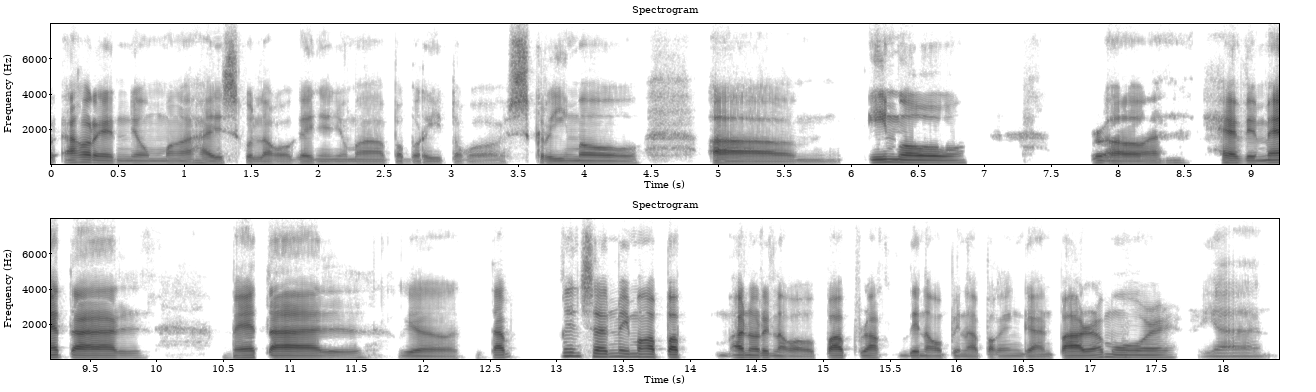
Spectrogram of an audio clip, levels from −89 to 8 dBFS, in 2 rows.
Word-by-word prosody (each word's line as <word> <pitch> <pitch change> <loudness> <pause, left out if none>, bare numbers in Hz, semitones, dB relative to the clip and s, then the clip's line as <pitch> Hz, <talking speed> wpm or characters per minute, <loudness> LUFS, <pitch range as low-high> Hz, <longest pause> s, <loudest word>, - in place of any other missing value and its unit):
ako 130 +2 +2
rin 115 -1 0
'yung 105 -1 -6
mga 105 -1 -5
high 100 -2 -3
school 100 -1 -5
ako 90 -1 -7
ganiyan 95 -1 -7
'yung 95 0 -13
mga 95 -1 -7
paborito 95 -2 -11
ko 85 - -14 0.2
Screamo, 105 -2 -3 0.6
um, 95 -3 +1 0.5
Emo, 140 -2 +4 1.3
pro, 115 -1 -2 0.3
ah, 105 - -6 0.4
Heavy 115 -1 +3
metal, 120 -3 +5 0.7
metal 115 -1 +5 0.5
'yun. 95 -3 -4 0.2
Tapos 130 0 +2 0.4
minsan 190 -4 +1
may 170 -2 0
mga 155 -2 +4
pop 145 -2 +6 0.3
ano 125 -1 +4
rin 120 -3 -2
ako 95 -2 -4
Pop 115 0 +3
Rock 110 -1 0
din 110 -1 -3
ako 105 0 -3
pinapakinggan 100 0 -6
Paramore, 125 +2 +1 0.2
'yan. 90 0 -11
110 Hz, 115 wpm, -26 LUFS, 95-120 Hz, 1.3 s, pop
